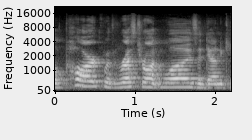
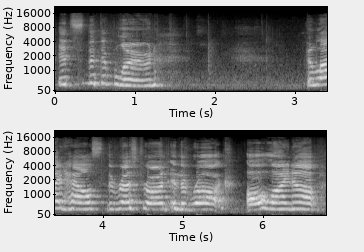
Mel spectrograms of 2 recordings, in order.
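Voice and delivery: high excitement, building louder item by item; thrilled reveal; 7 semitones higher, 4 dB louder than usual. Real, not acted. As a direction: list them in mounting, high-pitched delight. Revealing the beloved printed gift.

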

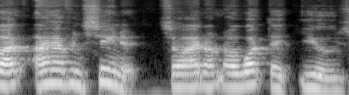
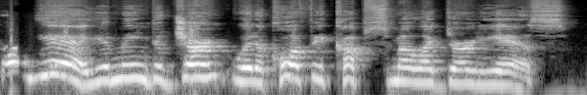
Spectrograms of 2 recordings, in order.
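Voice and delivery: Brooklyn tough guy; 2 semitones higher than usual. Retold or imitated. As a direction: lean into thick Brooklyn, slow. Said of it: "let me give you the whole line".

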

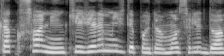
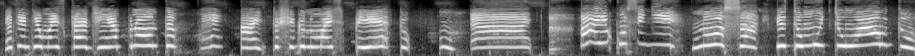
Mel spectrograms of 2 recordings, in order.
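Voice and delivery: put-on high little boy voice, climbing then panicking; boy calls mom and grandma from the tree; scared child; 8 dB louder than usual. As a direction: kid stuck up a tree crying for help.

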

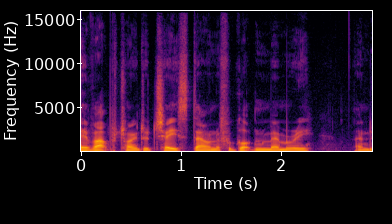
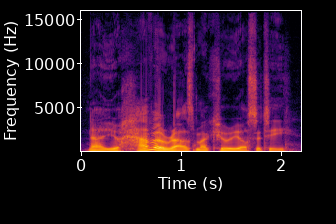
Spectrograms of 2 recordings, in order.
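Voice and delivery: ordinary delivery, nothing marked

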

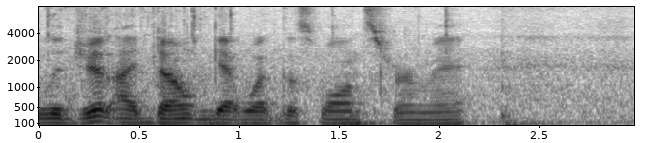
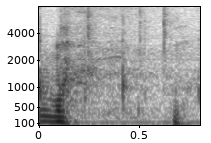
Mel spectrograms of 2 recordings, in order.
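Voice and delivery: soft unvoiced giggle; a quick airy laugh at the chase; breathy giggle; 5 semitones higher, 6 dB quieter than usual. Real, not acted. Gamer laughs while failing to catch a fish, airy giggle.

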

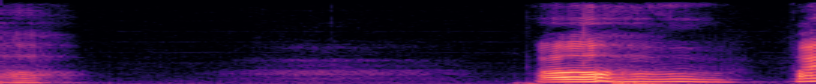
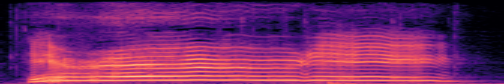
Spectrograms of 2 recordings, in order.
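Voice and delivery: drawn-out high call; 7 semitones higher, 4 dB louder, slower than usual. Shown as a demonstration.

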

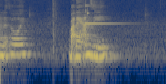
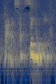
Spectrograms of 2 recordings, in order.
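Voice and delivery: whispering; 8 dB quieter, faster than usual. Real, not acted. Soft aside to child.

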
